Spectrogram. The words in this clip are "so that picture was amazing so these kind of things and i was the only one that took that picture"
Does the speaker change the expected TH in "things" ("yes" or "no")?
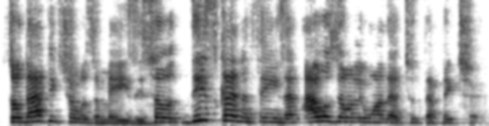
no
